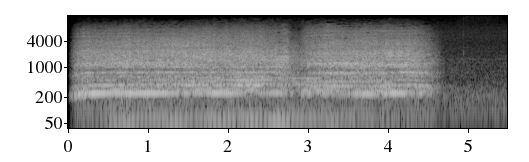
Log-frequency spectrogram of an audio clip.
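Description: A locomotive's multi-chime air horn sounding a chord in two blasts, a long one and a shorter one, with a brief break between them, then stopping.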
